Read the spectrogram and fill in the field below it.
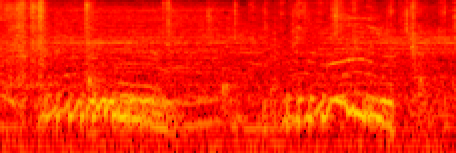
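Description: Fancy domestic pigeons cooing nearby, two warbling, throaty coo phrases one after the other, fairly loud and clear, with no one talking.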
